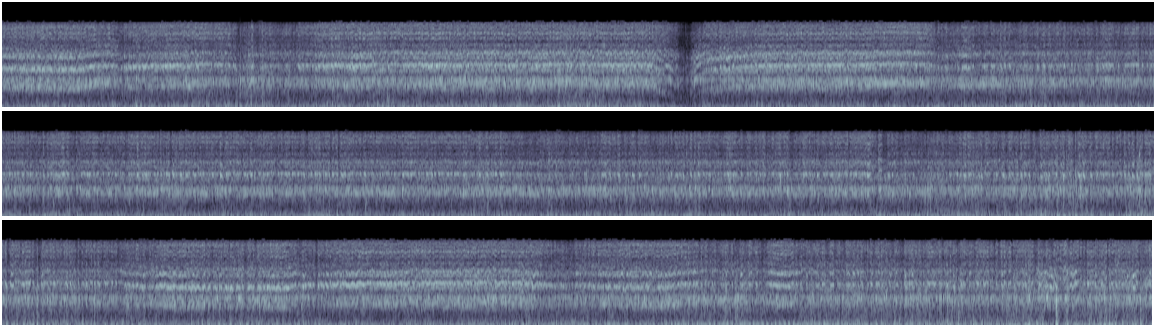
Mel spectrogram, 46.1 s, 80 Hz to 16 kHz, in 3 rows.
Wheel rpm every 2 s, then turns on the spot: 220, 220, 210, 210, 160, 200, 220, 230, 230, 240, 230, 230, 230, 230, 230, 240, 220, 210, 210, 210, 230, 230, 230.
none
